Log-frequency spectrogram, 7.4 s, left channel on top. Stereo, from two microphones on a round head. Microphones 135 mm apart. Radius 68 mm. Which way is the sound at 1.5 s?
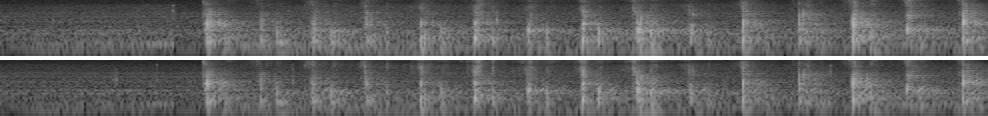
35° right (ahead or behind).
